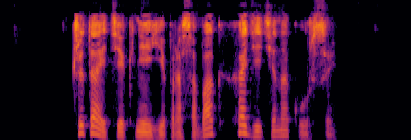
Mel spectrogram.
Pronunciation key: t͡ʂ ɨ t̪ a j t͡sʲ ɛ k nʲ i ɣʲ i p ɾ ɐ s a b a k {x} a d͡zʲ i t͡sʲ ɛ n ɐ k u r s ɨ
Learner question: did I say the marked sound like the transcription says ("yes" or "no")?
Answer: yes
